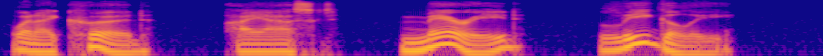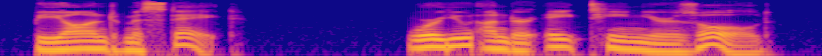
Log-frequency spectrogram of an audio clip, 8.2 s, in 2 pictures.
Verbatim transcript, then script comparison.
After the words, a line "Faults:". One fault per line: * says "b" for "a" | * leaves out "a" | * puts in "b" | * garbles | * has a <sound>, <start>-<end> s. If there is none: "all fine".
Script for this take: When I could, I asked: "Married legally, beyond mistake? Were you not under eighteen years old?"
When I could, I asked: "Married legally, beyond mistake? Were you under eighteen years old?"
Faults:
* leaves out "not"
